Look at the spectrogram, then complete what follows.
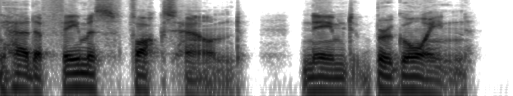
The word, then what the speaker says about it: Burgoyne: Nutting had a famous foxhound named Burgoyne. He pronounced it Boggeen.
